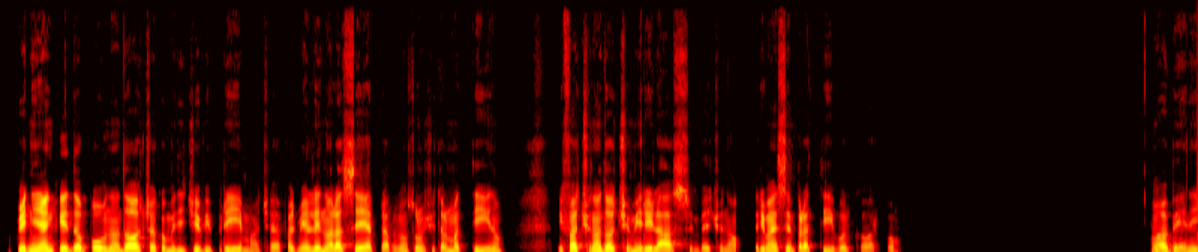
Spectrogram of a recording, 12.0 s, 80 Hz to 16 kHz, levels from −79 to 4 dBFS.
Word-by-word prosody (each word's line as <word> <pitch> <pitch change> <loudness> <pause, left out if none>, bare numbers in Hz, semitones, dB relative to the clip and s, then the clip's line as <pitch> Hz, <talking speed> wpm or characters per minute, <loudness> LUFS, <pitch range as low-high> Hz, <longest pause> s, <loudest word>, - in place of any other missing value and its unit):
Quindi 115 0 +4
neanche 115 0 +7
dopo 110 -1 +2
una 110 -1 +2
doccia, 105 0 +4
come 100 +1 -4
dicevi 100 0 -3
prima, 95 -3 -4
cioè, 90 - -8
fai: - - -6
"Mi 110 - -2
alleno 110 0 +2
alla 110 +1 +5
sera 110 -1 +2
perché 95 0 -6
non 105 0 -6
sono 110 +1 -4
uscito 100 - -11
al 105 - -4
mattino, 105 -2 -4 0.5
mi - - -8
faccio - - +2
una 115 - +4
doccia 110 -1 +1
e - - -5
mi 100 0 0
rilasso." 95 -3 +1
Invece 90 0 -10
no, 90 -1 -11
rimane 100 -2 0
sempre 95 +1 -2
attivo 95 -1 -7
il 90 - -11
corpo. 85 -1 -13 2.5
Va 125 -2 +1
bene, 100 0 -4
105 Hz, 180 wpm, -24 LUFS, 95-110 Hz, 2.5 s, neanche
